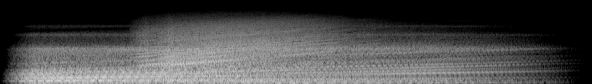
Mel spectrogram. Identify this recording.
Sci-fi sound effects (29)
Sound design elements.
Effects recorded from the field of the ZOOM H6 recorder,and microphone Oktava MK-012-01,and then processed.
Sound composed of several layers, and then processed with different effect plug-ins in: Cakewalk by BandLab, Pro Tools First.
I use software to produce effects:
Ableton Live
VCV RACK 0.6.0
Pro Tools First
abstract, opening, metal, transformer, Sci-fi, woosh, transition, transformation, futuristic, destruction, metalic, atmosphere, morph, dark, stinger, cinematic, impact, drone, scary, moves, glitch, horror, background, hit, rise, game, noise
